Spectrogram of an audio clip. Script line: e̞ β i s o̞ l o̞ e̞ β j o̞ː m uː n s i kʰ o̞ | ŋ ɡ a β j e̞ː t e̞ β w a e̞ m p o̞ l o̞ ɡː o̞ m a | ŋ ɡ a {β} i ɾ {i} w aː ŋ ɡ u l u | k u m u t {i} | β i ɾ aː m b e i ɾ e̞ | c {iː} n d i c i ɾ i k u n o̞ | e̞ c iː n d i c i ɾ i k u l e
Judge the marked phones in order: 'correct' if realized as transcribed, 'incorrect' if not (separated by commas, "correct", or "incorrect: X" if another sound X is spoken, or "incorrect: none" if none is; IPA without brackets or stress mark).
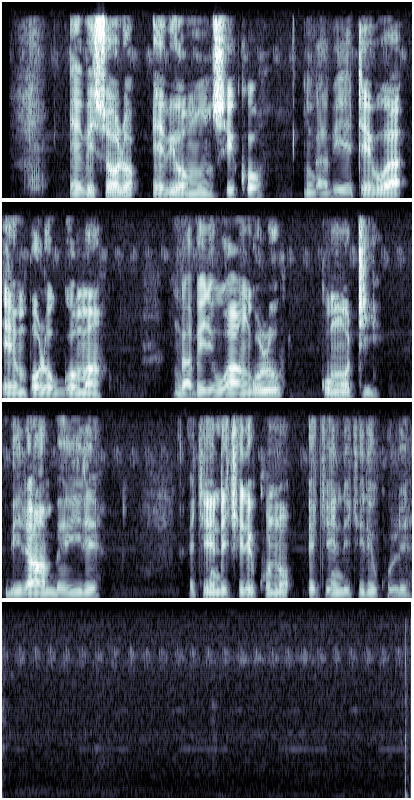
correct, correct, correct, correct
